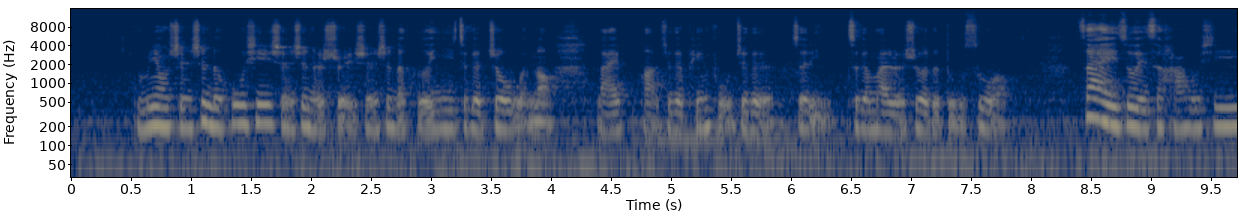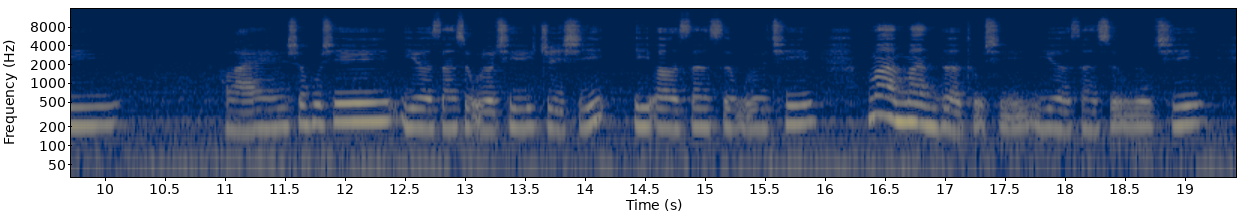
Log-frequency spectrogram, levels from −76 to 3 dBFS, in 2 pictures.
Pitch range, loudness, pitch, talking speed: 185-225 Hz, -38 LUFS, 200 Hz, 255 characters per minute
